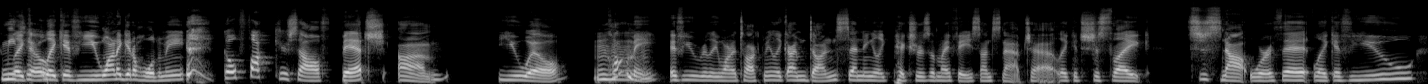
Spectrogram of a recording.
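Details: 20-year-old woman with Tourette syndrome (involuntary motor and vocal disorder, diagnosed 2020, with tic attacks) speaking with interjected vocal tics; vocal tics with coprolalia-like swearing.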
